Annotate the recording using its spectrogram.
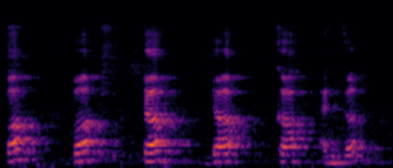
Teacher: Plosives where the sound is built up inside the mouth, and there is a total closure and there is sudden release.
